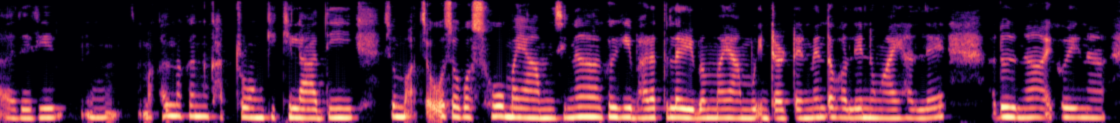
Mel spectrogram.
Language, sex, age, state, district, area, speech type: Manipuri, female, 18-30, Manipur, Bishnupur, rural, spontaneous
